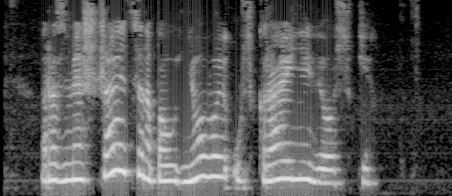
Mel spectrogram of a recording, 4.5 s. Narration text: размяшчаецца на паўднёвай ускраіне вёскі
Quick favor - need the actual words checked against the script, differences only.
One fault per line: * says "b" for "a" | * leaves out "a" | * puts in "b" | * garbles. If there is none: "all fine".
all fine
